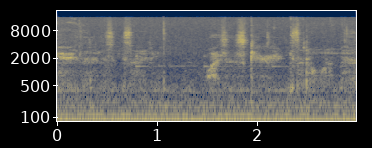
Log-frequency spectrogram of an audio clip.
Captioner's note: whispering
